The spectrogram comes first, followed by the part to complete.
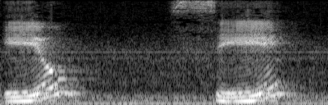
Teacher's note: A tonicidade está no ri.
